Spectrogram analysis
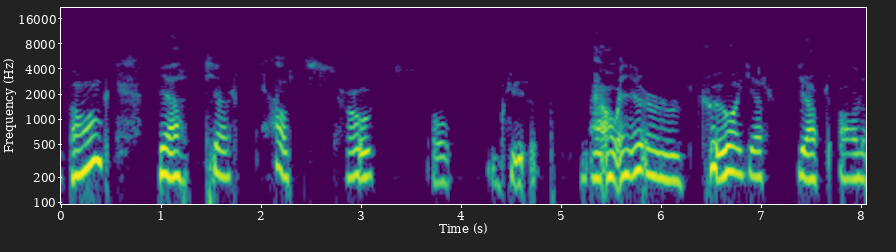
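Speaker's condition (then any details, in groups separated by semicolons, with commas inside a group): Generalized dystonia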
